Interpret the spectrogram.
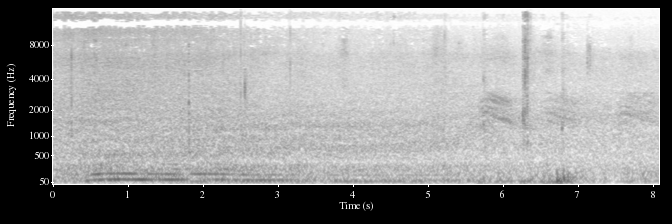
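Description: A bird calling twice in the second half, over steady outdoor background noise, with a low engine hum in the first few seconds that fades away.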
